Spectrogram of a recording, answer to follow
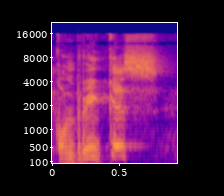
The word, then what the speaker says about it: Conríquez: Conríquez. Sí, no me equivoco, así es como se pronuncia, así es como se dice.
